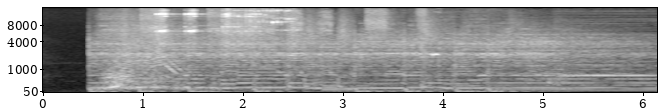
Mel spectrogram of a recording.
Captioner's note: intense rock music; tools whirring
